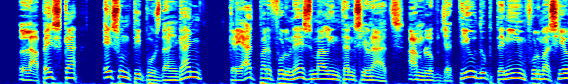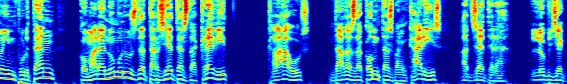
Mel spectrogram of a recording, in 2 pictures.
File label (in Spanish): locutor catalan voiceover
